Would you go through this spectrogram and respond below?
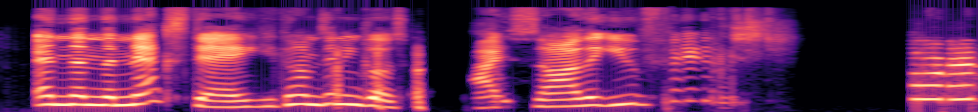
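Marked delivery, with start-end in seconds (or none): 2.4-4.9 overjoyed, cheery, sing-song happy dad voice. Telling a story, the speaker quotes the camping dad, imitating a very cheerful man. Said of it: "He's like the happiest camping dad".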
